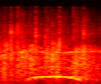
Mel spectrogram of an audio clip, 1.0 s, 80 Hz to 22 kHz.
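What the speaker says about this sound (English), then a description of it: "Any applause?" Short burst of audience clapping at a radio broadcasting industry panel at the RAB 2016 conference, with a voice sounding briefly over it.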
